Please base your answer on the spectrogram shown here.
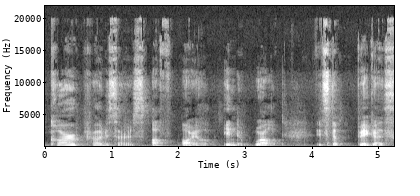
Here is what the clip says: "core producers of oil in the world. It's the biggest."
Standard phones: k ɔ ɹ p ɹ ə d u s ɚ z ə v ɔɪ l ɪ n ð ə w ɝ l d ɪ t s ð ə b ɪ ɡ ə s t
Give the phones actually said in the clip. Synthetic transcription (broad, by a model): k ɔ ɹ p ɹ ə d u s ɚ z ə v ɔɪ l ɪ n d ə w ɝ l d ɪ t s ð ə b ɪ ɡ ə s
